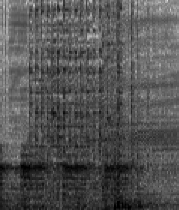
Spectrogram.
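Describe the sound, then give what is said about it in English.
A door opens with a loud, continuous mechanical rattle, a rapid pulsing clatter over a steady high-pitched whine that lasts a couple of seconds, with no voices. “I'll just open the door here.”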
